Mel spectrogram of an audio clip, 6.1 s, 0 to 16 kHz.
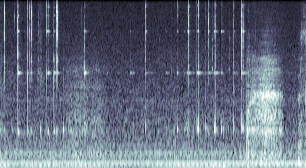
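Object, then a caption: Ceramic mug. A white ceramic mug, hollow and apparently empty, is held close to the microphone and tapped on its outer wall with long acrylic nails. About 17 sharp, bright clicks land at an irregular pace, each dying away almost instantly. Near the end there is a brief soft brushing sound, all over a steady low hum.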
